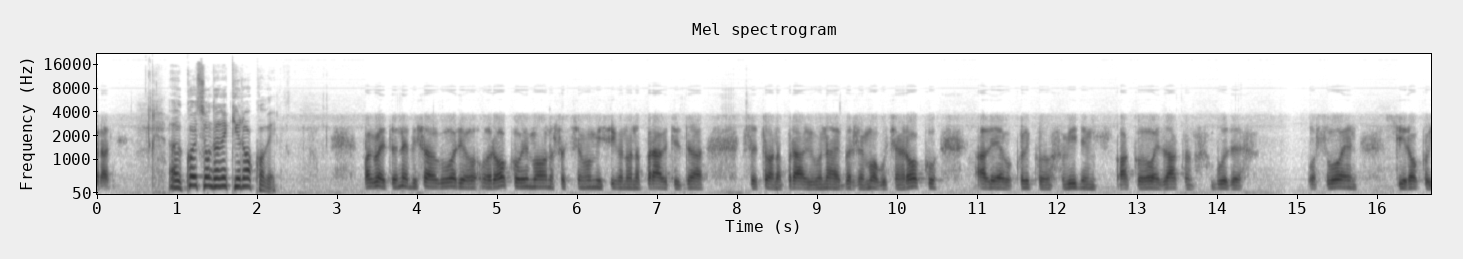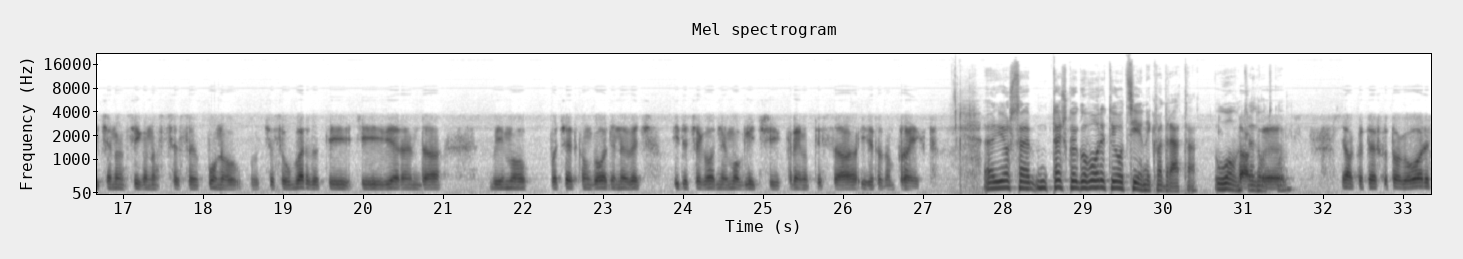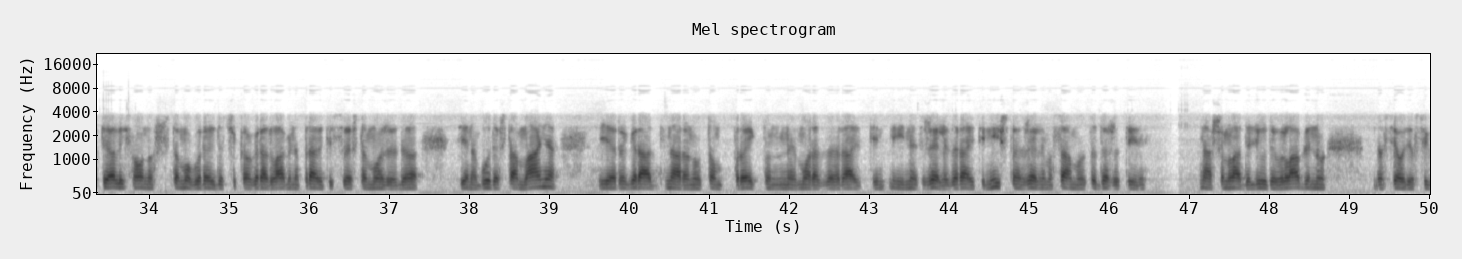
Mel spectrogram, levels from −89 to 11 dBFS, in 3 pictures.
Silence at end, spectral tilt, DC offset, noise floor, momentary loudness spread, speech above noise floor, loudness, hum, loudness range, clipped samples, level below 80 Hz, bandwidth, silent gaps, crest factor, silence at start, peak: 0 s; -6.5 dB/octave; under 0.1%; -52 dBFS; 12 LU; 35 dB; -18 LUFS; none; 4 LU; under 0.1%; -58 dBFS; 16.5 kHz; none; 18 dB; 0 s; 0 dBFS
